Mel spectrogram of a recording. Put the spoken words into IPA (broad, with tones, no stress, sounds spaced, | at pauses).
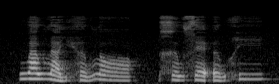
w a˧ w l a˨˩˨ j h ə˨˩˦ w l ɔ˨˩ | x ə˨˩ w s ɛ˨˩ ʔ ə˨˩˦ w h i˧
